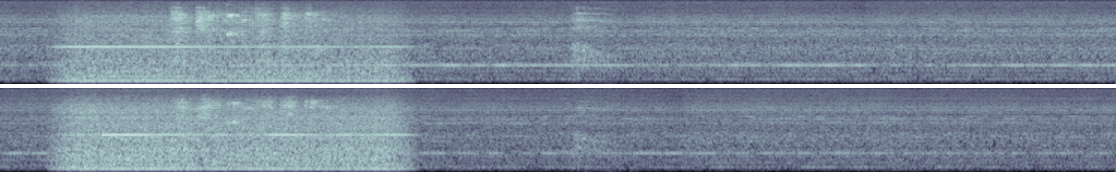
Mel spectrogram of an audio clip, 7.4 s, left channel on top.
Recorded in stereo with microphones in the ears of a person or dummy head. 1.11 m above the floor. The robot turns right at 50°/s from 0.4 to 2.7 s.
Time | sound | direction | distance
1.1 | a squeak | 75° left (ahead or behind) | 5.5 m
3.8 | whispering | 55° left (ahead or behind) | 1.0 m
